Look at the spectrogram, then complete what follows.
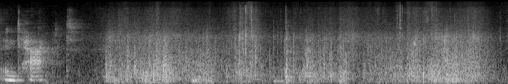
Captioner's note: duvet crunching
